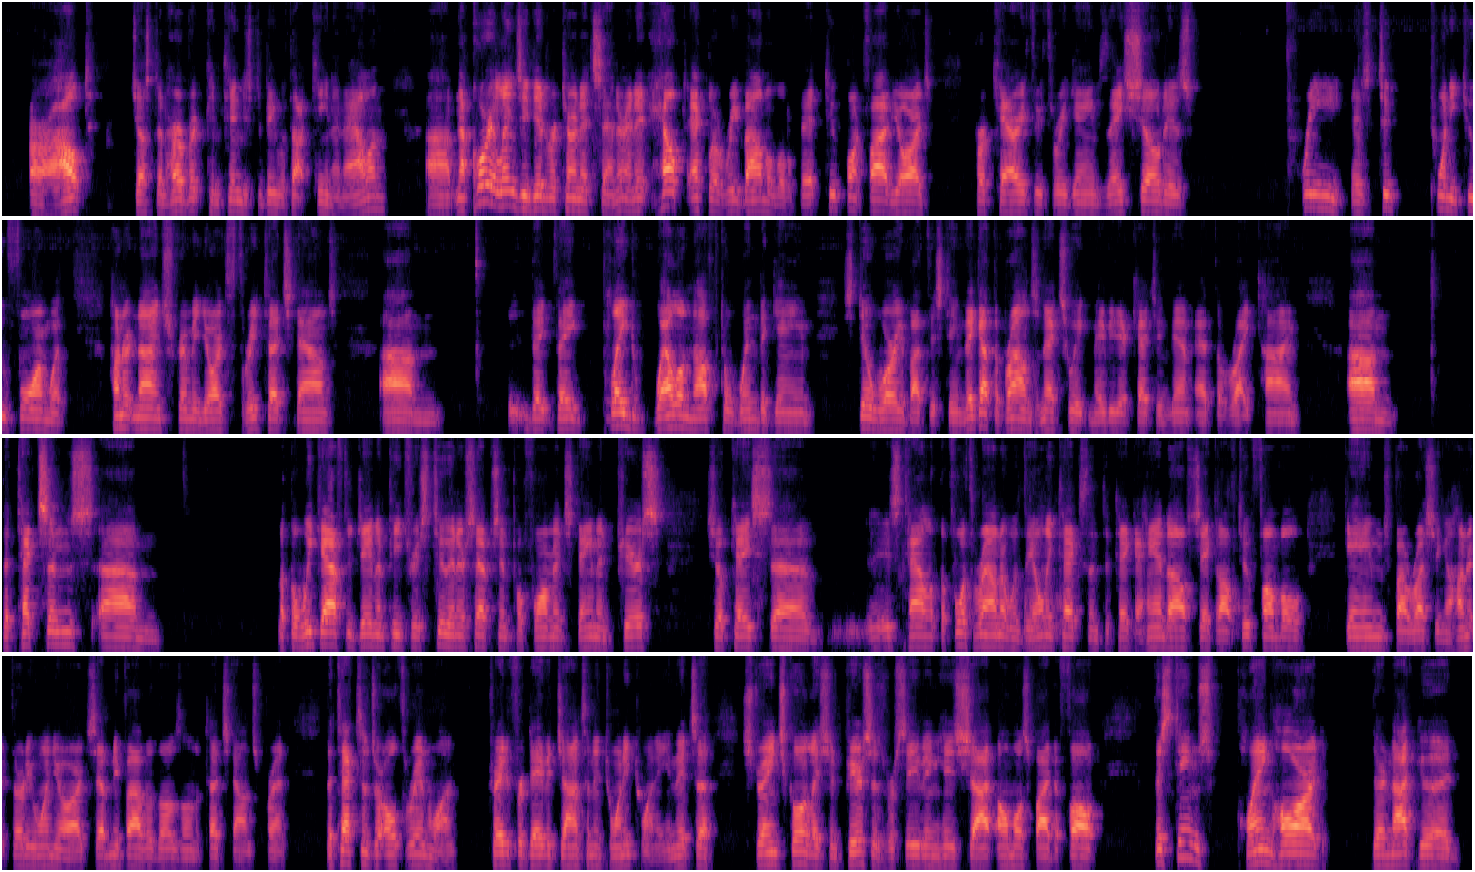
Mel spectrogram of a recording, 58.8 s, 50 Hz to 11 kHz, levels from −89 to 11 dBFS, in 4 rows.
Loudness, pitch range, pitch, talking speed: -24 LUFS, 105-125 Hz, 115 Hz, 155 wpm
